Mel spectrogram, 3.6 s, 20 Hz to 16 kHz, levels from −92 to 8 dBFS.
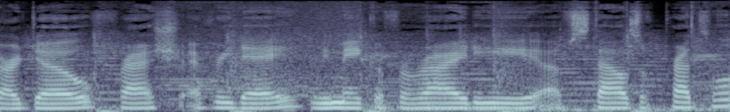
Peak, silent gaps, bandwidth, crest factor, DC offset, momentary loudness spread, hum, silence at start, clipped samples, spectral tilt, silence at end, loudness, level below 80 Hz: -2 dBFS; none; 15.5 kHz; 14 dB; under 0.1%; 4 LU; none; 0 s; under 0.1%; -5.5 dB/octave; 0 s; -16 LUFS; -34 dBFS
